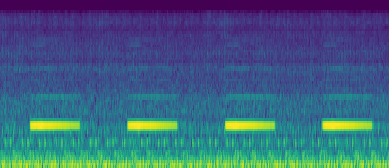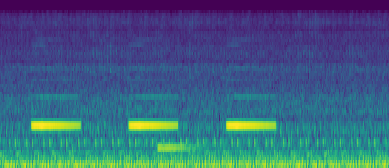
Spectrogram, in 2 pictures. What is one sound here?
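A truck's reversing alarm beeps at a steady pace.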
